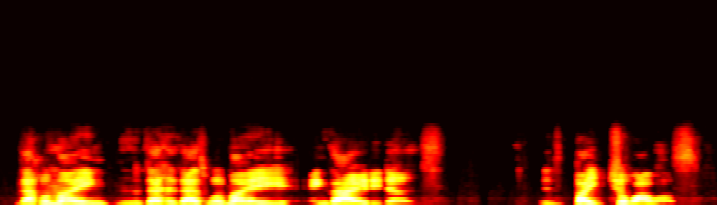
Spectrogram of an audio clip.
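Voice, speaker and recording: The voice is quiet and delivered at a moderate pace. Its intonation stays monotone and flat. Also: man, medium pitch for a man. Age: 20s. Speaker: gaming streamer. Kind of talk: personal monologue. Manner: halting.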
